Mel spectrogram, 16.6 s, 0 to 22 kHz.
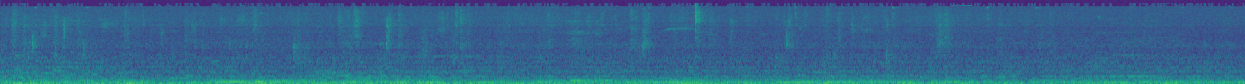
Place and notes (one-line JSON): {"title": "Laboratooriumi Tn drain, Tallinn", "date": "2011-07-06 13:40:00", "description": "recording a drain on Laboratooriumi Street as part of the Drainscapes workshop during Tuned City Talllinn", "latitude": "59.44", "longitude": "24.75", "altitude": "25", "timezone": "Europe/Tallinn"}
